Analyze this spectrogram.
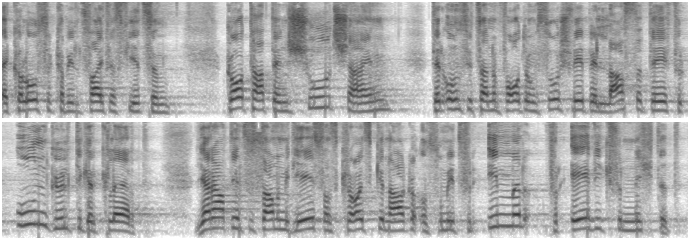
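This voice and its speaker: A man with a Swiss German accent, preaching an animated sermon from a church stage and mixing English phrases and slang into his talk. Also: high voice. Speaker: pastor. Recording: large hall with long reverb.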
